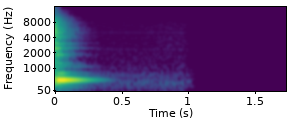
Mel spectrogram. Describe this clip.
MEDIUM COWBELL OF GOD 039
kit, pack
